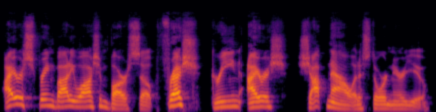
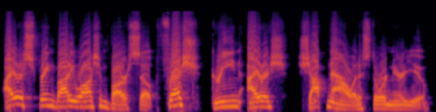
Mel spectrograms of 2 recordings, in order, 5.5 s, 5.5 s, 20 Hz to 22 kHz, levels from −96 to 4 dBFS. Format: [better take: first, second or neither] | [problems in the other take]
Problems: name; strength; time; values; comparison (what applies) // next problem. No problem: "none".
first | distortion; heavy; 6 dB below the speech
